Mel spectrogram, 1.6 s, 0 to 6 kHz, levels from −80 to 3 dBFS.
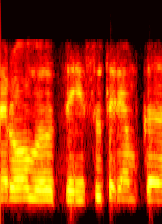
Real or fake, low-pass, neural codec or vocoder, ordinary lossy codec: real; 5.4 kHz; none; AAC, 32 kbps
